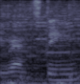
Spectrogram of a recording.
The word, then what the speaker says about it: Rammstein: When I took German, like the E is before the I, so which comes first gets pronounced. So it should be Ramstein according to that rule.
